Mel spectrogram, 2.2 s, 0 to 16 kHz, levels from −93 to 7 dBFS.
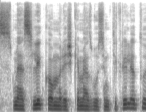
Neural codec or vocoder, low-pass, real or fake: none; 14.4 kHz; real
